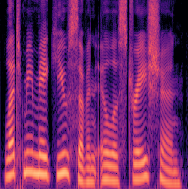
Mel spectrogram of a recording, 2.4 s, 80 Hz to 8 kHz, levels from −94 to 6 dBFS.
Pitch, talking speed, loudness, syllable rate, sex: 200 Hz, 180 wpm, -17 LUFS, 5.0 syllables/s, female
